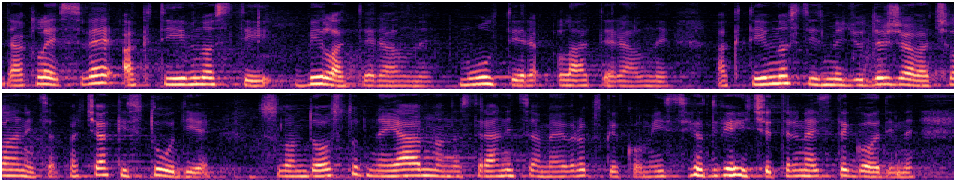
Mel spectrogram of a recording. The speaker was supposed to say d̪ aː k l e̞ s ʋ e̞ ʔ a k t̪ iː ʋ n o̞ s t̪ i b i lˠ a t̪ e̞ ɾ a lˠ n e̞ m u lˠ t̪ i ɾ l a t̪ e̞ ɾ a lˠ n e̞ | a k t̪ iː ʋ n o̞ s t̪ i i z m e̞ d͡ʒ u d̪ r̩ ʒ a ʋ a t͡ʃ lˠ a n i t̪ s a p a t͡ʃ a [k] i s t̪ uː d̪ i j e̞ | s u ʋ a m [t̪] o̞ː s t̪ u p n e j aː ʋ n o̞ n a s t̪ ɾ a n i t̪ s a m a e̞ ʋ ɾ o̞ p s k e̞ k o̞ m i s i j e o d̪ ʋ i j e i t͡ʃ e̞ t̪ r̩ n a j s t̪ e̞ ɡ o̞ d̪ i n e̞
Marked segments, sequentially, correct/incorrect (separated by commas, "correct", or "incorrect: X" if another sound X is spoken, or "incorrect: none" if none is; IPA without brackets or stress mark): correct, incorrect: d̪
